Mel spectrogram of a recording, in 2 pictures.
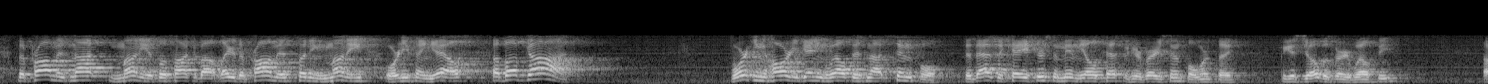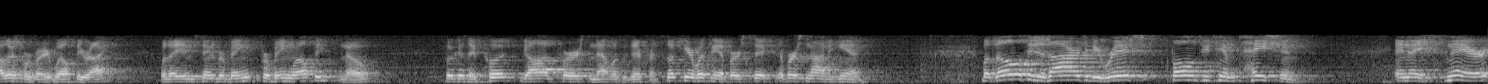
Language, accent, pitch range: English, American, 145-205 Hz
